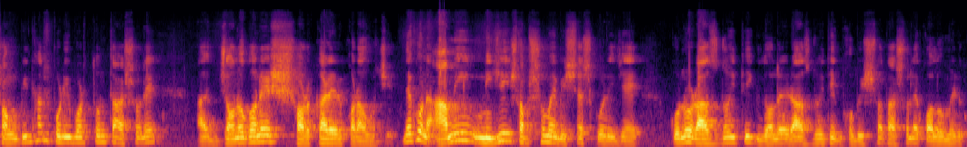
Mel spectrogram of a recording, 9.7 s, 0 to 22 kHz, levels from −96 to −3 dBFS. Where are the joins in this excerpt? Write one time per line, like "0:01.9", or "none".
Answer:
0:03.8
